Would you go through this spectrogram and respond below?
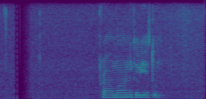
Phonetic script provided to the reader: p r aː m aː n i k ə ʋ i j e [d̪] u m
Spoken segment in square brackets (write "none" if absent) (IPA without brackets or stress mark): t̪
